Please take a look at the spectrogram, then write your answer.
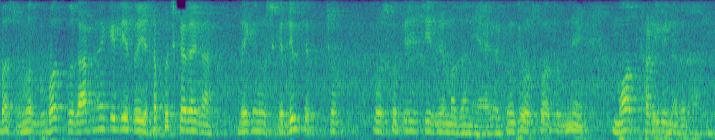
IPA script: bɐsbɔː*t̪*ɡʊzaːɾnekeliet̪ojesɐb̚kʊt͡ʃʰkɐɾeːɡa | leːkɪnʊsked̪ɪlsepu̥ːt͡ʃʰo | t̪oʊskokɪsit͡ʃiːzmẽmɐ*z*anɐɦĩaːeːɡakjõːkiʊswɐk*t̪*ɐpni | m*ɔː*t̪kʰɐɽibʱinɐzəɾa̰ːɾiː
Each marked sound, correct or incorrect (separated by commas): correct, correct, correct, correct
